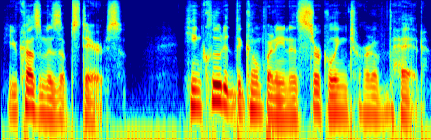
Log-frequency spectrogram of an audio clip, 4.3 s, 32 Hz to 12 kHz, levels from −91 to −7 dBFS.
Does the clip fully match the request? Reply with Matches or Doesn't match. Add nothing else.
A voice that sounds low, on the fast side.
Matches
